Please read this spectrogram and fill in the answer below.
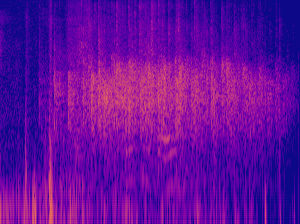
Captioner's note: audience applauding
